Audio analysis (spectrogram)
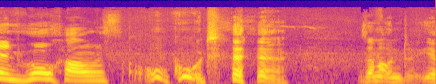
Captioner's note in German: lacht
